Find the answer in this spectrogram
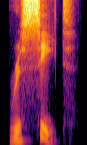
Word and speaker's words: receipt: Remember, Lucas, the P in receipt is silent. Receipt.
